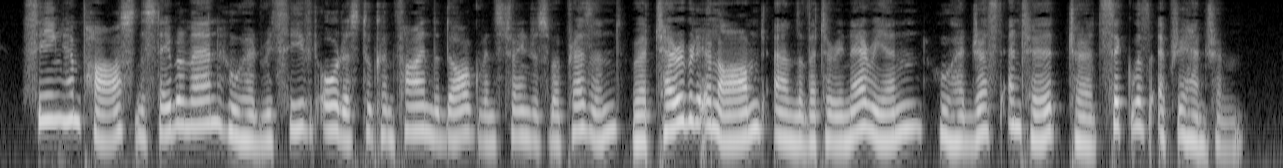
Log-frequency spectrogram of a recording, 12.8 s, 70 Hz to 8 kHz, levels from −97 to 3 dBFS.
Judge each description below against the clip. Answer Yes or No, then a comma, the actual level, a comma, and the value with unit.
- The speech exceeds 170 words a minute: No, average, 150 wpm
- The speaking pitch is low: No, medium, 180 Hz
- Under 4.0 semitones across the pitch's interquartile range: No, average, 4.8 semitones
